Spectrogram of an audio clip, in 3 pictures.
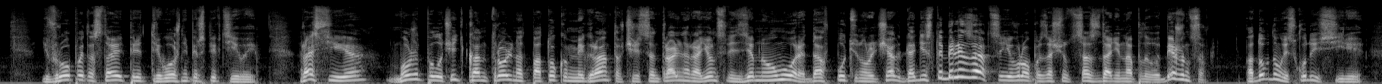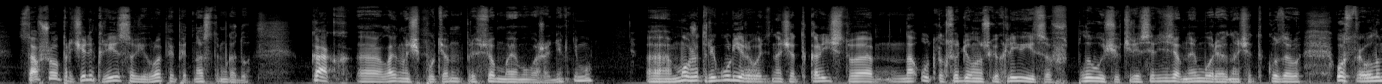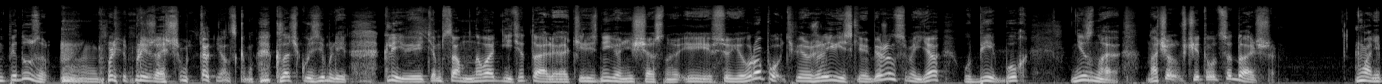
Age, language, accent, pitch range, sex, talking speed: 60-79, Russian, native, 130-185 Hz, male, 135 wpm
